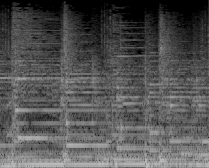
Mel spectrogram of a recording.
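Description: Background music with a steady beat, about two strokes a second, over a held bass line.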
